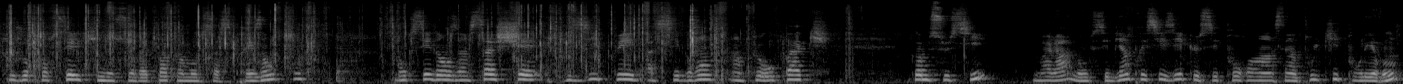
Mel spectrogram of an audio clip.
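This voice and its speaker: A woman's voice: mid-range voice, unhurried. A woman talks casually through an unboxing, hesitant and chatty, full of fillers and restarts. Her voice rings in an echoey room with plain background noise. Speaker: diamond painting vlogger. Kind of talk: casual unboxing chat to camera.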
